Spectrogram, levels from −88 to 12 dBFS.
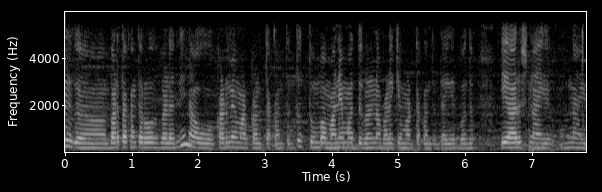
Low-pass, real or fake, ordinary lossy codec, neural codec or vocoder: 5.4 kHz; real; none; none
